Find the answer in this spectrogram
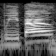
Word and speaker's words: Weibo: pronounced Weibo.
